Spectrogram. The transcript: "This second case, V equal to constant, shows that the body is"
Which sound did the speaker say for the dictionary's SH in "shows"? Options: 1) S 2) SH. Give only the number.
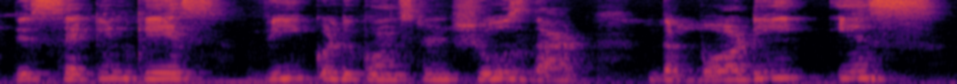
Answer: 2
